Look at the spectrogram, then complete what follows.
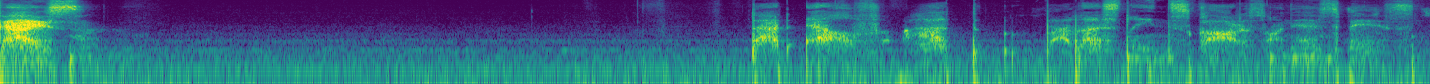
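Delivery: hushed whisper, barely voiced. Leaning into the group as a character to share a secret: whispering. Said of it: "I'm gonna whisper".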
